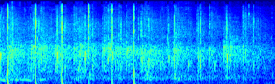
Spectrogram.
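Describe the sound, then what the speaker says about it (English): Steady applause from a crowd at a high school letter of intent signing, dense clapping filling the whole stretch at a fairly even level, with a few sharper claps standing out. "I ask we give a big round of applause"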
